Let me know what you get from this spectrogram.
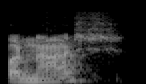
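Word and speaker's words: panache: the day for today is panash it is pronounced as P panash the meaning of panash is flambo confidence or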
